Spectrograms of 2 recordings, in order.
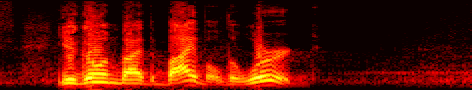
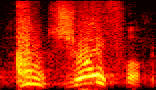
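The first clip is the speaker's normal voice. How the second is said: high, hammed-up joyful cry; exultant joy; 10 semitones higher, 3 dB louder, slower than usual. Jim finally says it as God told him, joyfully. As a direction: throw it upward like hands in the air. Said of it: "Throw your hands up when you say it".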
